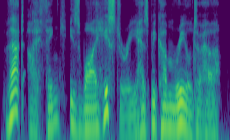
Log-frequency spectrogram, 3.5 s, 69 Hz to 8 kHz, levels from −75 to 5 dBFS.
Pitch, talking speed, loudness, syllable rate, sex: 100 Hz, 190 wpm, -19 LUFS, 4.8 syllables/s, male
